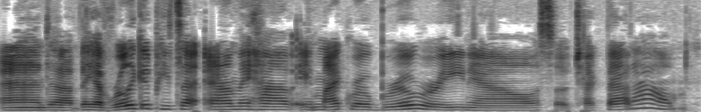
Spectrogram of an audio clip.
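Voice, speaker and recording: Lively intonation at a moderate pace, with hardly any pauses and big swings in loudness. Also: woman, medium pitch for a woman. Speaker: local events host. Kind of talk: community events roundup.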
